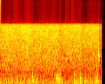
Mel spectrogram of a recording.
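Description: Wind buffeting the camera microphone outdoors, a rough low rumble under a steady hiss.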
